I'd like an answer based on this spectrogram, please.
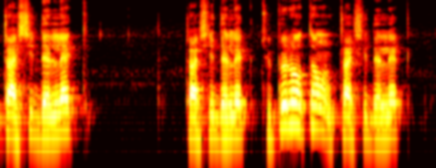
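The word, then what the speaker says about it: བཀྲ་ཤིས་བདེ་ལེགས: Tu peux l'entendre, Tachidelek. Le K, très léger, mais c'est pas Tachidelek. C'est pas lek. C'est Tachidelek. Vraiment comme si, tac, à la fin, tu as un petit truc qui court derrière, quoi.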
